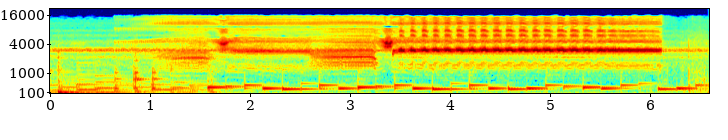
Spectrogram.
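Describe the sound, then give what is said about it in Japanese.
A spring cicada calls in Izu, Japan, in a steady, rapid pulsing rhythm that builds after a few seconds and holds loud and clear, with no voices over it. “聞こえました今の伊豆春ゼミです”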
